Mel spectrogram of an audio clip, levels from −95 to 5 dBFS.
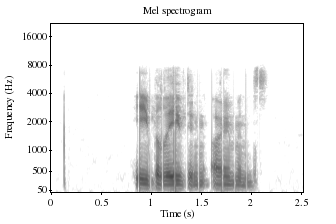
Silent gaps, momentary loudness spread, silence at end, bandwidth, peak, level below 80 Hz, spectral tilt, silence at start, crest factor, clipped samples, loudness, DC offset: none; 14 LU; 0.4 s; 7.8 kHz; -16 dBFS; -68 dBFS; -5.5 dB/octave; 0.85 s; 20 dB; under 0.1%; -34 LUFS; under 0.1%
